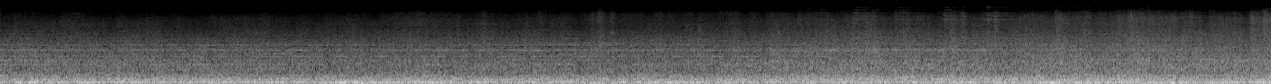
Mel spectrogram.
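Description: Listening to this recording of sounds, nothing stood out as a technical problem at any point.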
